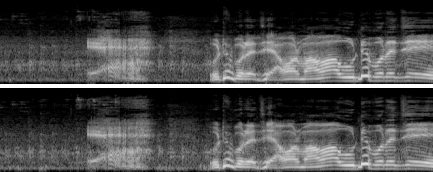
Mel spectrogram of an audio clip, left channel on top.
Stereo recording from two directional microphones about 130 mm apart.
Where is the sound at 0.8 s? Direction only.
10° right (ahead or behind).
